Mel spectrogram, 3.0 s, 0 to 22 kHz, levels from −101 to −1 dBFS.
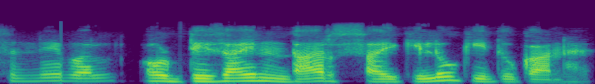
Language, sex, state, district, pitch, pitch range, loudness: Hindi, male, Bihar, Gopalganj, 140 Hz, 130-145 Hz, -16 LUFS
